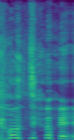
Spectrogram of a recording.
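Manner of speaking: put-on frantic, all-out begging, high and loud. Retelling being made to watch a scary bathroom ritual: imitating desperate begging. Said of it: "trying to beg with all of my life".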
